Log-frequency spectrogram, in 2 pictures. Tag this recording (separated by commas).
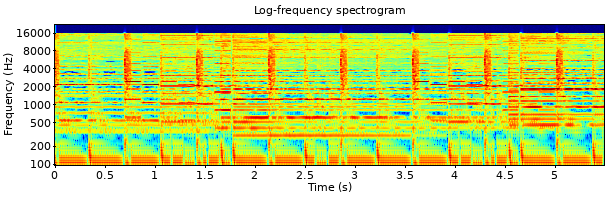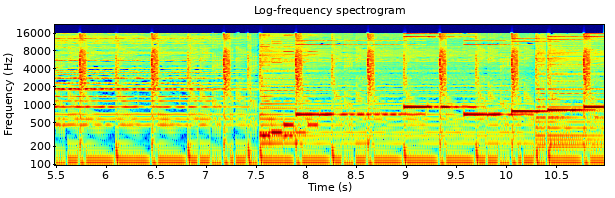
Music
